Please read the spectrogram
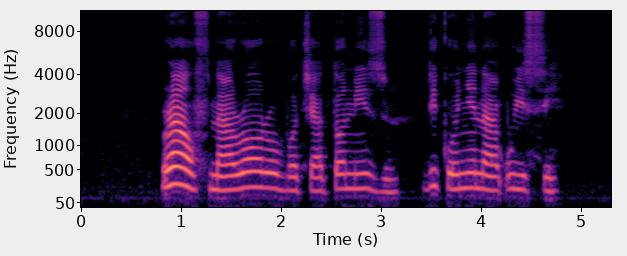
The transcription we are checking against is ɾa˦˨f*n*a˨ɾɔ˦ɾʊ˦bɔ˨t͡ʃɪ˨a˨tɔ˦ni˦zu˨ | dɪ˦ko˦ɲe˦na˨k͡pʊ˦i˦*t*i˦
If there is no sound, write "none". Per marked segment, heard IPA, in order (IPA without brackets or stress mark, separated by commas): n, s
